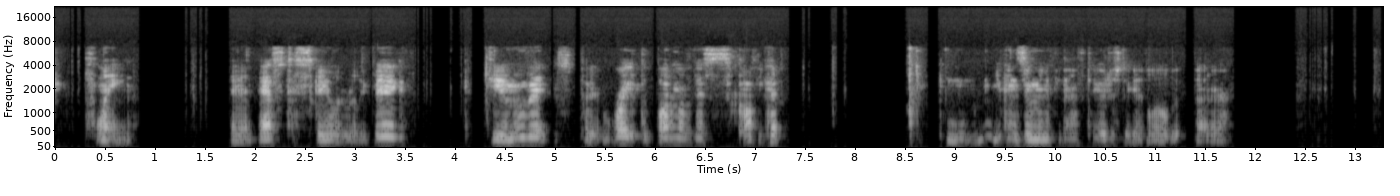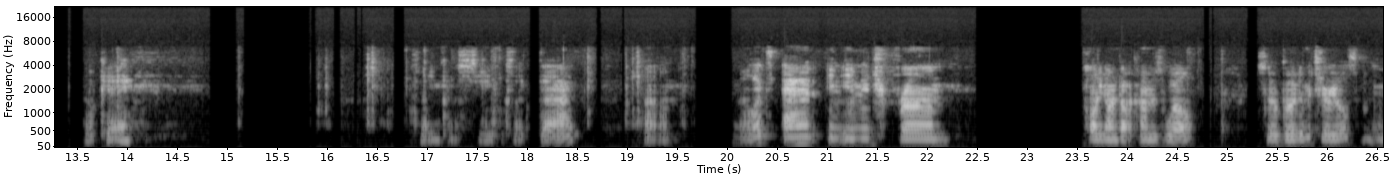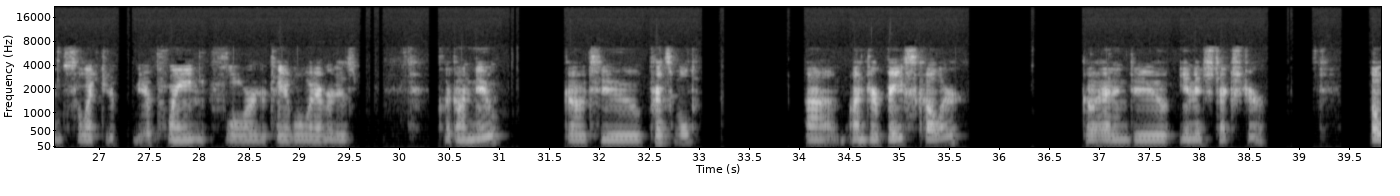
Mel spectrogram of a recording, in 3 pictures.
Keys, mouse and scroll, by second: 1.3 s, 8.5 KP_Decimal, 16.4 shift+z, 17.5 ctrl+s, 19.1 click, 19.1 shift+z.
